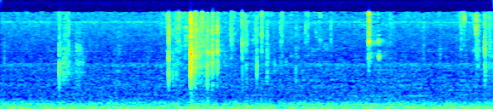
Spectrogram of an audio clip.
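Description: A utility blade shaves slices off the same solid brown soap bar, making soft, crisp scraping and crackling cuts with bright edges. A brief sharper snap stands out near the middle, all over a steady low hum.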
